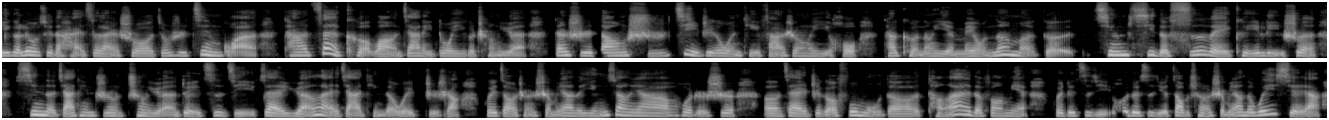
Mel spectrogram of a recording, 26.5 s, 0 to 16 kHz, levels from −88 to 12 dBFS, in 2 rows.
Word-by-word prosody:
一 190 - +2
个 190 -1 +2
6 225 -1 +5
岁 195 -2 -2
的 - - 0
孩 - - -2
子 180 - -4
来 155 -2 0
说， 165 -2 -1
就 180 +2 -4
是 190 -1 -3
尽 210 -1 +2
管 - - +1 0.2
她 205 0 0
再 290 +6 +4
渴 200 - -1
望 155 -2 +1
家 175 -1 +1
里 - - -4
多 165 -2 -2
1 155 - -6
个 - - -4
成 - - -2
员， - - -2 0.2
但 215 +1 +3
是 195 -3 +2
当 195 +2 +1
实 180 +1 -1
际 230 -9 +1
这 195 +1 0
个 175 0 -1
问 175 +5 -2
题 - - -5
发 200 - -2
生 170 -1 -1
了 160 - -7
以 160 - -6
后， 165 -2 -1 0.2
她 180 - 0
可 190 +1 -3
能 150 +4 -3
也 155 -2 -1
没 145 +3 -4
有 165 -2 0
那 225 +7 +3
么 225 -3 +1
的 475 -2 -2 0.2
清 235 -1 +5
晰 235 0 0
的 195 - +2
思 235 +5 0
维， - - +3
可 190 - -3
以 170 +2 0
理 180 -1 -1
顺 - - +1 0.2
新 235 -1 +4
的 215 - +3
家 175 - +4
庭 195 -1 -3
之 185 -2 -2
成 190 -3 -1
员 165 - -1
对 - - +1
自 200 +1 -4
己 175 -1 -5
在 180 -5 +5
原 170 +7 +2
来 230 - +3
家 - - +1
庭 - - -8
的 - - -2
位 - - -2
置 - - -5
上 - - -1 0.2
会 185 -1 +1
造 165 -2 +1
成 - - -3
什 - - +1
么 - - -5
样 175 0 +1
的 170 - -2
影 170 +6 -3
响 225 -4 +2
呀， 180 -3 +1
或 195 -2 -3
者 - - -3
是， 175 0 0 0.3
呃， 165 0 +2
在 165 -2 +2
这 175 - -3
个 - - +1
父 220 +3 +1
母 185 -5 -2
的 155 -1 -1
疼 180 - -4
爱 255 0 +4
的 175 -4 +1
方 170 -2 -3
面 170 -2 -5 0.3
会 190 - +1
对 185 +1 +1
自 195 0 -7
己 - - -5
会 220 -2 0
对 195 - +6
自 195 0 -6
己 - - 0
造 200 -3 +2
成 185 -1 -3
什 - - +1
么 - - -2
样 200 +1 +2
的 195 - +2
威 240 +7 +3
胁 380 +10 +1
呀。 - - +3
190 Hz, 260 characters per minute, -23 LUFS, 170-215 Hz, 0.3 s, 对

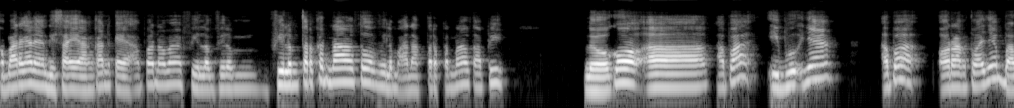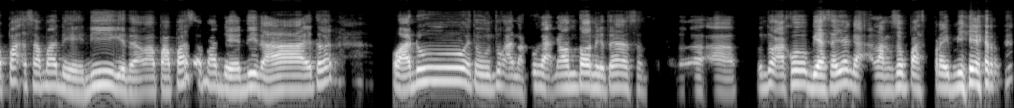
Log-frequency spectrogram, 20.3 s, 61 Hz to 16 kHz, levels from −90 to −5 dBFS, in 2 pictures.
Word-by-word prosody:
kemarin 185 +3 0
kan 220 - +2
yang - - -5
disayangkan 165 +2 -1
kayak, 155 -2 -1
apa - - -2
namanya, 210 +1 -2
film 165 -4 -4
film 170 0 -6 0.3
film 200 -1 +3
terkenal 235 +1 +2
tuh 230 -3 0
film 170 -3 -5
anak 155 +1 -9
terkenal 195 +5 -4
tapi, 210 +5 -7 0.8
loh 150 0 +6
kok, 230 0 +9
eee, 180 +1 +5 0.2
apa, 245 +8 0 0.3
ibunya, 205 - -1 0.5
apa 260 -3 -2 0.2
orang 180 +1 +1
tuanya 200 +8 -1
bapak 195 +3 -1
sama 195 0 -1
daddy 170 +5 -2
gitu, 145 - -4 0.3
papa 210 +8 +1
sama 310 -12 -3
daddy, 165 +2 +1
nah 165 +2 +2
itu 210 - -2
kan, - - -3 0.6
waduh 245 +7 +3
itu 190 -2 -4
untung 195 +1 -6
anakku 160 +4 -7
gak - - 0
nonton 180 +2 +2
gitu 165 - -2
yah 180 -1 -1
su 160 -2 -15 0.4
heeh, 150 -1 -9 0.3
untung 210 +4 -1
aku 175 +5 0 0.2
biasanya 180 +5 +4
gak - - -4
langsung 170 +3 -1
pas 170 -3 0
premiere 190 +4 +3
185 Hz, 150 wpm, -19 LUFS, 165-215 Hz, 0.8 s, kok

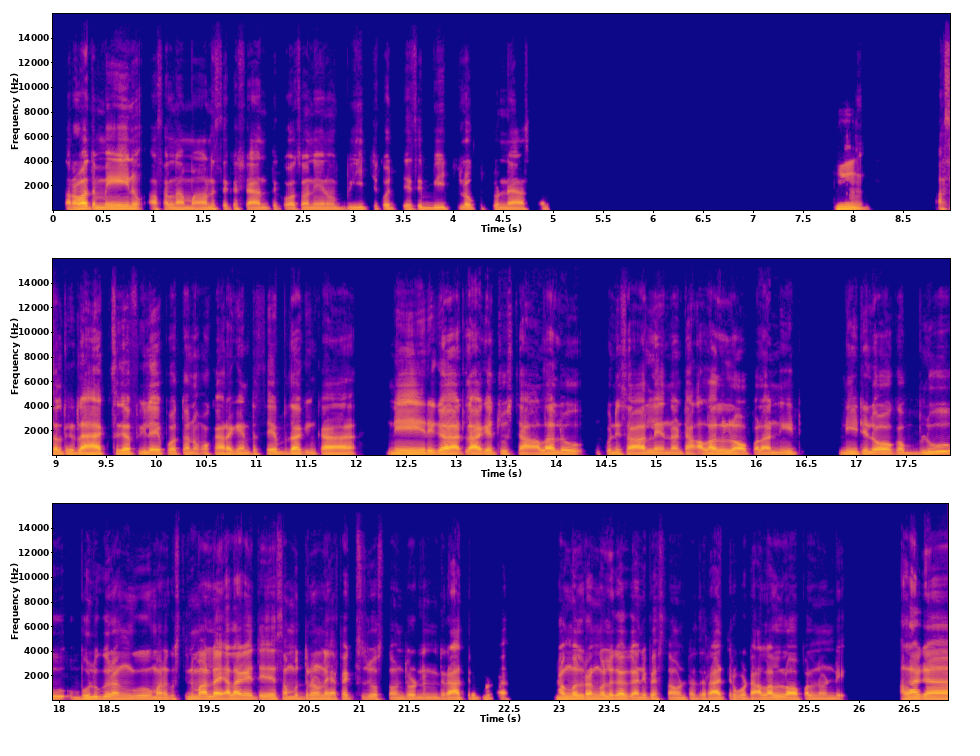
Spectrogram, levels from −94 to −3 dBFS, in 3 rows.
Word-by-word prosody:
తర్వాత 150 +1 +6
మెయిను 140 +2 +2 0.2
అసలు 110 0 -5
నా - - 0
మానసిక 130 +4 -4
శాంతి 115 -2 -3
కోసం 115 +1 -3
నేను 110 +1 -3 0.2
బీచ్‍కి 125 +3 -6
వచ్చేసి 110 +3 -7
బీచ్‌లో 125 +1 -2
కూర్చునేస్తాను. 105 -3 -5 2.9
హ్మ్, 140 -5 +3 0.8
అసలు 120 -1 0
రిలాక్స్‌గా 120 +4 +4
ఫీల్ 125 -1 -1
అయిపోతాను. 120 -1 -2
ఒక 105 - -16
అరగంట 110 0 -1
సేపు 125 +1 -1
దాక 125 -2 +5
ఇంకా 105 0 +1 0.6
నేరుగా 130 +2 +4
అట్లాగే 130 +5 +4
చూస్తే, 125 -2 -5
అలలు 110 +1 +3 0.4
కొన్నిసార్లు 120 +2 +2
ఏందంటే 115 -1 -2
అలల 140 +3 +3
లోపల 110 -1 +2 0.2
నీటి 130 +2 -4 0.4
నీటిలో 135 -1 +1
ఒక 115 -1 -2 0.2
బ్లూ 130 +5 0 0.4
బులుగు 150 +4 +1
రంగు 140 -2 -1
మనకు 125 +1 -2
సినిమాల్లో 155 +1 +3
ఎలాగైతే 135 -2 +2 0.2
సముద్రంలో 140 +1 -2
ఎఫెక్ట్స్ 155 -2 -7
చూస్తాం 110 -1 -5
చూడండి 115 -2 -4
రాత్రిపూట. 120 -2 -2 0.6
రంగులు 145 +1 +3
రంగులుగా 140 0 +2
కనిపిస్తా 115 0 -3
ఉంటది! 105 +1 -7
రాత్రిపూట 110 0 -1
అలల 120 +2 +2
లోపల 105 -1 +2
నుండి. 95 0 -6 0.6
అలాగా 160 0 +4
120 Hz, 120 wpm, -23 LUFS, 115-135 Hz, 2.9 s, తర్వాత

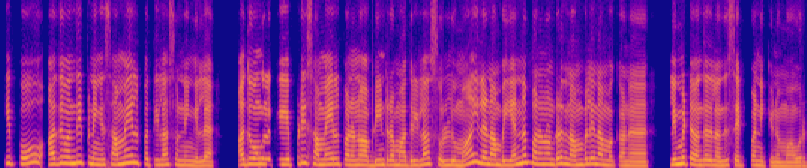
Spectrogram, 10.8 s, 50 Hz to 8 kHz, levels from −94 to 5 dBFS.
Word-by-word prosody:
இப்போ 280 0 -2 0.4
அது 270 +3 +1
வந்து 300 +1 +4
இப்ப 295 -1 -9
நீங்க 245 -1 -1
சமையல் 310 +7 +3
பத்திலாம் 240 0 -3
சொன்னீங்கல்ல? 210 -3 -2 0.5
அது 250 +2 +1
உங்களுக்கு 260 -2 -1
எப்படி 305 +7 -2
சமையல் 245 +2 +1
பண்ணணும் 230 -1 +2
அப்படின்ற 225 +2 -1
மாதிரிலாம் 220 +6 -1
சொல்லுமா? 215 +1 -1
இல்ல 295 -5 +4
நம்ப 235 -2 +1 0.2
என்ன 290 +5 +3
பண்ணணுன்றது, 265 0 +1
நம்பளே 260 +4 0
நமக்கான 205 -3 -2 0.5
லிமிட்ட 280 +2 +4
வந்து 225 +1 0
அதுல 215 -2 +1
வந்து 215 +2 -1
செட் 205 -3 -2
பண்ணிக்கணுமா? 185 -4 -3
ஒரு 185 0 -5
235 Hz, 160 wpm, -20 LUFS, 215-265 Hz, 0.5 s, வந்து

